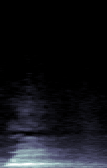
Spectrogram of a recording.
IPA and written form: wen (when)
